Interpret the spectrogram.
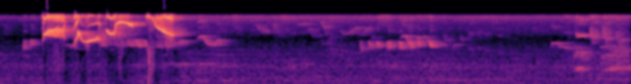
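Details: Orange-headed thrush singing as a lure for other birds to answer: an opening burst of loud sweeping whistles and twittering slurs, then quieter scattered chirps and soft distant phrases.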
